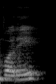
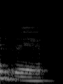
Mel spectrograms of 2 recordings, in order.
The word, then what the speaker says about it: wrap: अब देखिए WRAP, इसे हम वरेप पढ़ेंगे क्या? नहीं, इसे हम पढ़ेंगे रैप। यहाँ भी W साइलेंट है।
